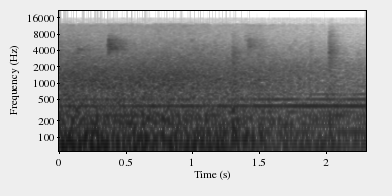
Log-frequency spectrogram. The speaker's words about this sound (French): Pendant ce temps, la secrétaire prend la voiture qu'Adrien devait prendre.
